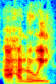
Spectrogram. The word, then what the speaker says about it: Ahonui: pretty confident now that I know how to pronounce aanu um but I'm still struggling with something uh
